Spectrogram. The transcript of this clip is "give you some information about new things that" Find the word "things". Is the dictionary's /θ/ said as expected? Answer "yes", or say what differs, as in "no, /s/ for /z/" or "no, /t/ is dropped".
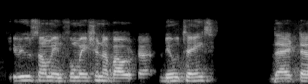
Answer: no, /t/ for /θ/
